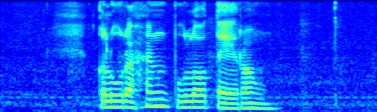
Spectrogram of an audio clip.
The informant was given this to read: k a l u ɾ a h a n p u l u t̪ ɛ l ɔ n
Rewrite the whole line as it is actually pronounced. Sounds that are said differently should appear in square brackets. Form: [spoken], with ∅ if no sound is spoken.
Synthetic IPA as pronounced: k [ə] l u ɾ a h a n p u l [ɔ] t̪ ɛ [ɾ] ɔ [ŋ]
